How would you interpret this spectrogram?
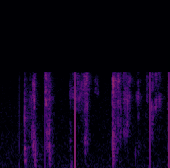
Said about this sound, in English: Okay, so I'm shuffling, so if you'd like to tell me when to stop, we'll choose a card for you.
